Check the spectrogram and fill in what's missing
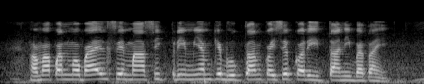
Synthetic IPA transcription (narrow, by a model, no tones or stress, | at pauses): ɦəmapənmobajlsemasik̚pɾimijəmkebʱuɡ̚t̪ankəisekəɾid̪̚t̪ːanibət̪aĩ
